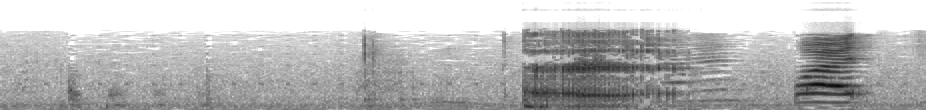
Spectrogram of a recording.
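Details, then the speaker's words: A long, loud, rumbling belch, then a shorter voiced one, after quiet room sounds; deliberate burping. "Hey guys, I'm just going to try to make really big burps, like bigger burps than the last video."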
